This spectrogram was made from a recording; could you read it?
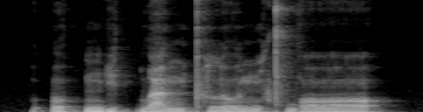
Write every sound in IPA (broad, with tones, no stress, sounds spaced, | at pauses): ʔ o˥˩ k̚ ŋ i˥˩ t̚ w a˧ n pʰ l o˧ n kʰ w ɔː˦˥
